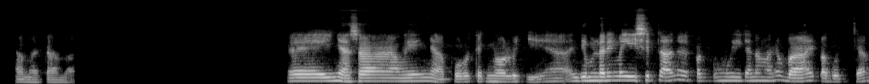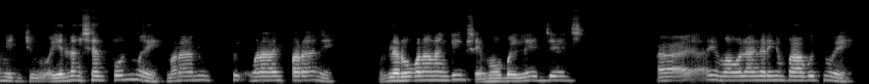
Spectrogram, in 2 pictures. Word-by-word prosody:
Tama, 110 -2 -8
tama. 105 -1 -10 2.1
Eh, 160 +1 +4
yun 170 - 0
nga, 145 - +4
sa 155 +2 +6 0.3
ngayon 155 +1 0
nga 140 - +1
puro 130 +2 -3
technology. 135 -3 -2
Ah, 145 +2 -7
hindi 165 +2 -1
mo 175 0 +2
na 180 - +8
rin 185 - +1
ma-isip 190 0 +5
na 175 -3 +5
ano 210 - -7
kapag 170 -4 -8
umuwi 175 +1 -5
ka 175 - -2
ng 175 0 -4
ano - - -4
bahay 155 +2 +4
pagod 135 -4 -3
ka, 135 +1 -4
medyo 155 -3 -7
ayan 160 +2 +2
lang 200 +1 -1
cellphone 200 +3 -1
mo, 230 -2 -7
eh, 140 -4 -6
maraming 190 +6 -5 0.4
maraming 190 +1 +2
paraan, 195 0 +1
eh. 145 -3 -10 0.5
Maglaro 175 +7 +4
ka 195 - +3
lang 200 0 +3
ng 200 -1 0
games, 220 0 -5
eh, 125 - -1
Mobile 150 +3 0
Legends, 185 0 -6 0.7
ah, 180 +1 -3
ayun 215 -1 -6
mawawala 190 +1 0
na 195 - +2
rin 200 0 -2
yung - - -19
pagod 190 +1 +2
mo, 195 - -9
eh. 140 -4 -5
175 Hz, 185 wpm, -21 LUFS, 145-190 Hz, 2.1 s, na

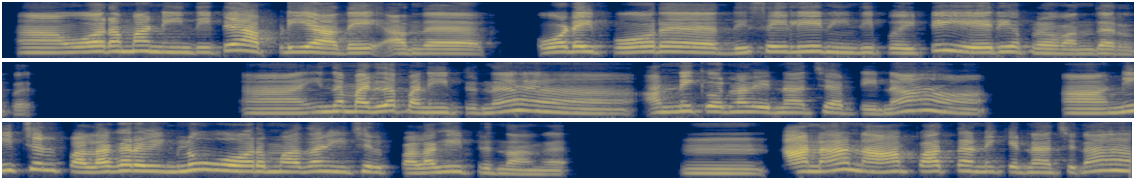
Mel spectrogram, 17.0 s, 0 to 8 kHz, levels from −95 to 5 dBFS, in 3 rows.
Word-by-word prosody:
அ - - +1 0.3
ஓரமா 260 +2 +4
நீந்திட்டு 225 +4 -1
அப்டியே 235 -1 +1
அதே 200 +1 +1 0.2
அந்த 180 0 -4 0.6
ஓடை 245 +1 +5 0.2
போற 240 +3 0 0.4
திசையிலே 245 +4 -1
நீந்தி 215 -1 -6
போய்ட்டு, 195 +7 -2 0.2
ஏறி 220 +2 +2
அப்புறம் 190 -6 -5
வந்துறது. 170 -3 -5 1.1
அ - - -8 0.3
இந்த 255 +2 -2
மாரி 250 0 +4
தான் 275 -3 -2
பண்ணிட்ருந்தேன். 220 +4 -3
அ - - -2 0.5
அன்னைக்கு 255 +4 -1
1 240 - -7
நாள் 245 -1 -1
என்னாச்சு 210 0 -6
அப்டின்னா, 175 +6 -5 0.8
அ - - -1 0.2
நீச்சல் 300 +2 -1
பழகுறவிங்களும் 270 +5 +3
ஓரமா 260 -2 +1
தான் 265 - +2
நீச்சல் 235 -1 -5
பழகிட்டு 215 +3 -1
இருந்தாங்க. 160 -5 -6 0.7
ம். 185 -1 -6 0.2
ஆனா 260 +3 +7 0.2
நான் 255 +2 +4
பார்த்த 270 +1 +2
அன்னைக்கு 245 -1 -5
என்னாச்சுன்னா 220 +4 -3
235 Hz, 140 wpm, -21 LUFS, 205-260 Hz, 1.1 s, ஆனா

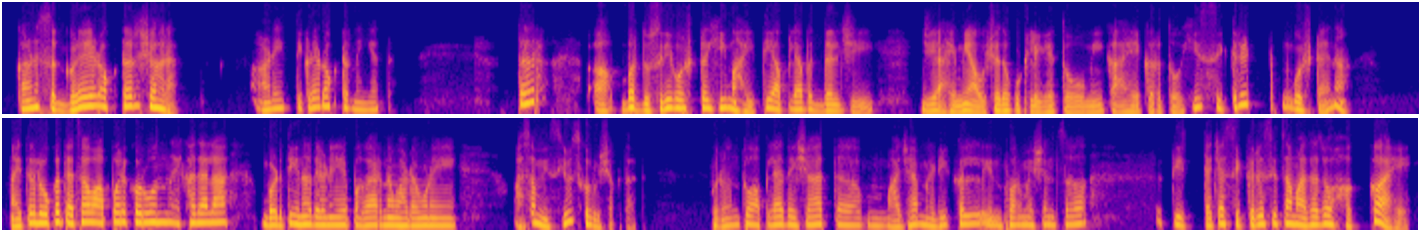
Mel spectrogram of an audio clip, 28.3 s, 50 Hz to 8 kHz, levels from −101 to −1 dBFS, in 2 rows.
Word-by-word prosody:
कारण 165 +4 +5
सगळे 150 - +5
डॉक्टर 200 0 +1
शहरात 170 - +5 0.9
आणि 155 +5 +1
तिकडे 165 +2 -1
डॉक्टर 200 -4 -1
नाहीयेत. 135 0 -6 1.2
तर 265 +4 +4 0.5
अ, - - +1 0.2
बरं 180 -9 +4
दुसरी 130 +7 +3
गोष्ट 170 0 +1
ही 175 - +3
माहिती 125 - 0
आपल्याबद्दलची 120 -6 -1 0.7
जी 120 +1 +1
आहे. 115 -3 -1
मी 120 +4 +3
औषध 110 +4 +1
कुठली 105 -4 -3
घेतो. 100 0 -4
मी 100 +1 -3
काय 105 0 -5
हे 105 0 -3
करतो. 100 -1 -6
ही 180 - +1
सिक्रेट 195 +8 0 0.4
गोष्ट 135 -5 -1
आहे - - -2
ना. - - 0 0.9
नाहीतर 135 +9 +3
लोकं 190 +2 +5
त्याचा 195 +2 +4
वापर 205 +1 +3
करून 205 0 +4
एखाद्याला 195 +2 +2 0.4
बढती 150 +4 +2
न 165 0 +5
देणे, 155 0 +2
पगार 150 +1 0
न - - +2
वाढवणे 145 0 +1 0.7
असा 120 - -3
मिसयूज 175 - 0
करू 145 -8 +1
शकतात. - - -16 0.8
परंतु 145 +5 -2
आपल्या 155 +1 0
देशात 160 +2 -2
अ, 150 -2 -2
माझ्या 135 +1 -4
मेडिकल 160 +6 -1
इन्फॉर्मेशनचं 155 +2 -2 0.9
ती 160 - +2 0.2
त्याच्या 140 +5 +1
सिक्रेसीचा 170 +1 +1
माझा 160 -2 +3
जो 170 +1 +3
हक्क 125 -1 -3
आहे. 95 -4 0
155 Hz, 130 wpm, -21 LUFS, 130-175 Hz, 1.2 s, कारण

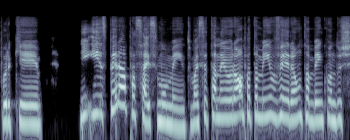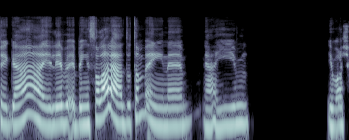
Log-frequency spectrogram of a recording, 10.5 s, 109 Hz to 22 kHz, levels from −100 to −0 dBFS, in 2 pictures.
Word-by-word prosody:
Porque 205 -1 0 0.6
e 290 +3 0
esperar 365 +8 +4
passar 295 - +1
esse 210 +2 -4
momento. 195 -4 -1
Mas 210 +1 -1
você 265 - -5
está 265 +2 0
na 255 - -2
Europa 260 +3 +3
também, 275 -1 -2
o 270 - -3
verão 250 -1 0
também 230 -3 -1
quando 235 -1 -2
chegar, 215 +5 0
ele 185 +1 -2
é 200 - +2
be 200 -1 -3
bem 190 +1 -2
ensolarado 205 -1 +5
também, 220 -8 -3
né. 185 +1 -3 0.3
Aí 185 +2 -4 1.4
Eu 185 -2 -3
acho 190 0 -4
220 Hz, 155 wpm, -22 LUFS, 195-260 Hz, 1.4 s, ensolarado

